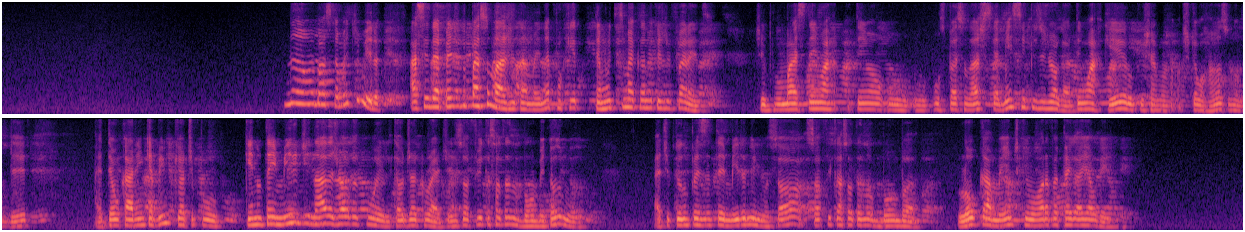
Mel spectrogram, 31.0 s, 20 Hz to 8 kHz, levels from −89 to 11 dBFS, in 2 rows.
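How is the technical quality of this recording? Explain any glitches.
The recording has one clear fault: an uncancelled echo across the whole clip, heard through a call path whose content stops at 8 kHz, which fits a wideband G.722-type codec. Echo with no canceller: throughout, each phrase returns about a fifth of a second later, roughly 13 dB quieter and thinner. The far end's loudspeaker fed its microphone, and nothing subtracted it. A spectrogram shows faint, delayed duplicates of every syllable, and the waveform shows small trailing copies.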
